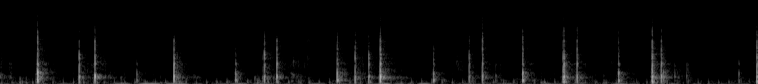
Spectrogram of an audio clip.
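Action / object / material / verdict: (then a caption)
tap / corrugated cardboard box / cardboard / none. A medium brown corrugated cardboard box, hollow and held in one hand, is tapped and scratched with long acrylic nails. About 21 quick, dry taps land at an uneven pace, each with a sharp, bright click and a short, hollow thud that dies away almost at once. Soft scratching rustles fill the gaps between the taps.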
